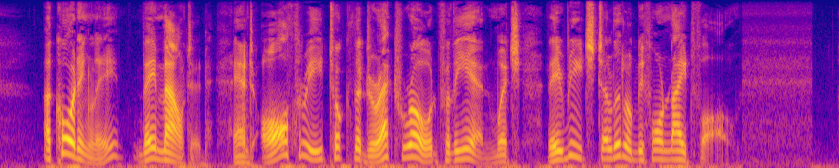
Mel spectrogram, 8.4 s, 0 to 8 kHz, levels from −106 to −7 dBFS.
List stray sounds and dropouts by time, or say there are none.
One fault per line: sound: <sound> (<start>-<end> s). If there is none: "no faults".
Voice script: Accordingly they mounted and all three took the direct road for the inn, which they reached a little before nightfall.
no faults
